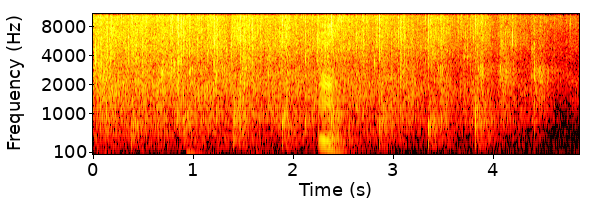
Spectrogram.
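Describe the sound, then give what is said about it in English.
A church audience claps their hands unto the Lord together in a dense, sustained burst of applause filling the church, with a brief rising vocal exclamation cutting through the middle. “Can you clap your hands unto the Lord?”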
